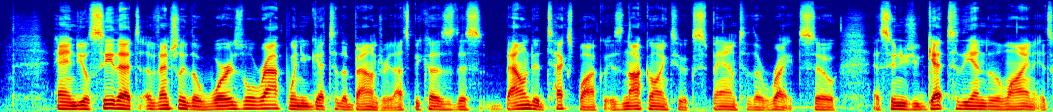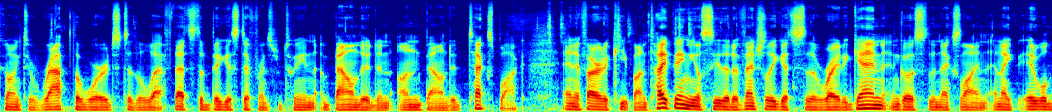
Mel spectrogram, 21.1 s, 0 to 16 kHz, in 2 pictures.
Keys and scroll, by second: 0.0-0.2 typing, 16.0-20.0 typing.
